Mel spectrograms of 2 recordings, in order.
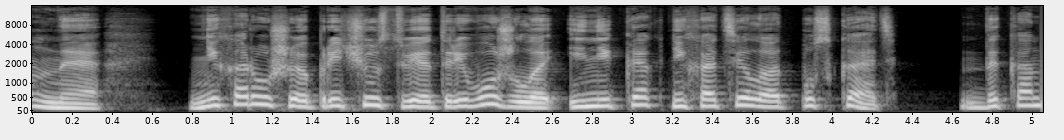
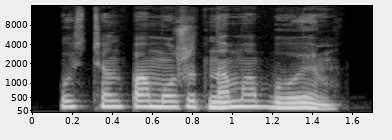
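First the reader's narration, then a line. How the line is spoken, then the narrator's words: Barely audible mumble. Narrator (Russian): пробормотала чуть слышно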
